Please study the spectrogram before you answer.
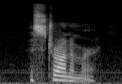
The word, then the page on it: astronomer: American English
